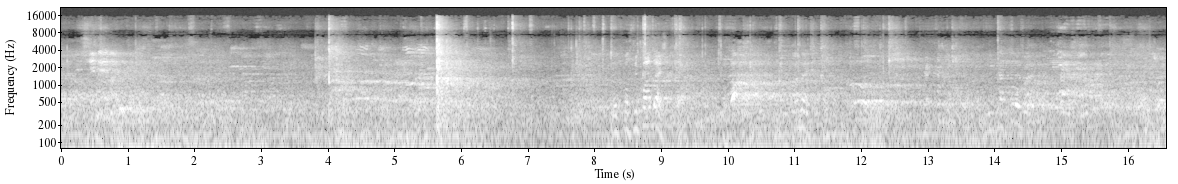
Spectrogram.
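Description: Badminton racket strings striking a shuttlecock: a few sharp smacks, the loudest about five and a half seconds in, over the echoing murmur of a sports hall with players' voices from other courts.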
